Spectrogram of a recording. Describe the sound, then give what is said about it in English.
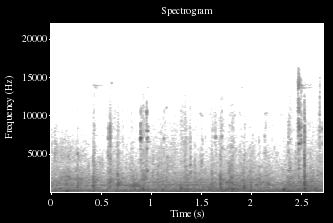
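Horse hooves clip-clop in a steady, even rhythm over a low background hum, the clatter moderately loud throughout, as a rider mounts a horse and rides away. “He mounts his horse and Marion watches him ride away.”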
